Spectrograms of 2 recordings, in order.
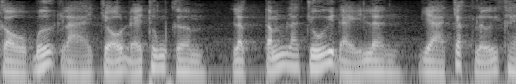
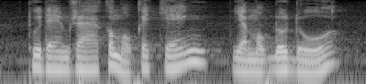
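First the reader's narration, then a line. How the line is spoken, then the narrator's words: Smiling. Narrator (Vietnamese): nó mỉm cười nói tiếp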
